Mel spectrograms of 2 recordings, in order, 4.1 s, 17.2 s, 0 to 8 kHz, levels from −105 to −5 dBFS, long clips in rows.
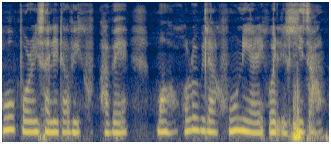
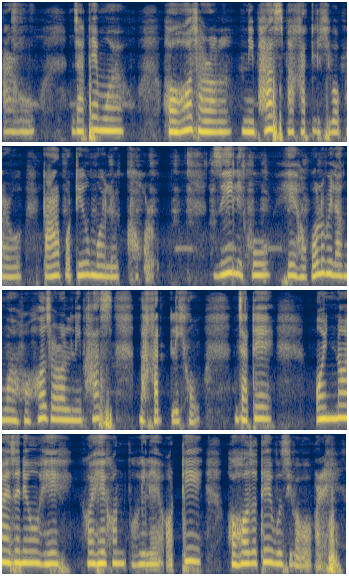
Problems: constant background noise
